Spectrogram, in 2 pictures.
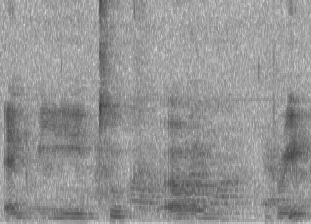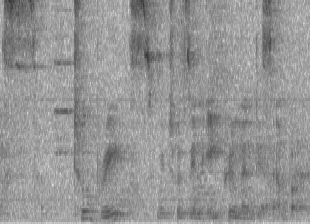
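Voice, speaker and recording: A young woman, Kikuyu, answers questions in a calm, measured way, often affirming with a soft "yes." Her voice sits low. The recording has heavy room echo and a steady noise floor underneath. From Kenya. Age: 20s. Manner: measured, polite, frequent affirming yeses. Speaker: interview guest. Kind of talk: casual interview answers.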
